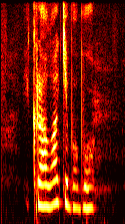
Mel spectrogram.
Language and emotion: Russian, sad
